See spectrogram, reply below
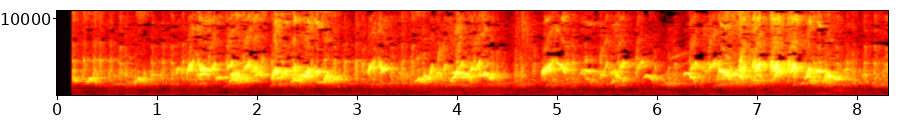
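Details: Caged wild-caught red-whiskered bulbul just through its moult, singing in good form: a dense, continuous run of bubbly warbled chirps and whistles, rising and falling in loudness over eight seconds, with no other clear sounds.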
